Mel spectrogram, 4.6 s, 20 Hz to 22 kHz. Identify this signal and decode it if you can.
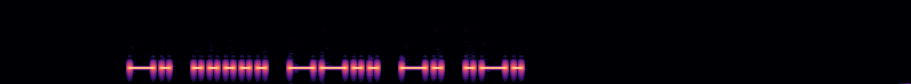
Morse code, heard as a keyed tone, about 31 wpm, 700 Hz. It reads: N5ZNR
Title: USA Call Signs - 5 Characters - 30wpm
